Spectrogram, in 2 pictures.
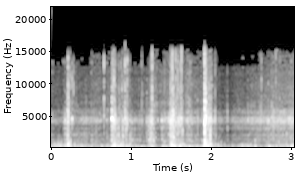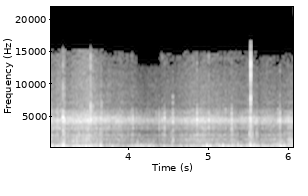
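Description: Dog sled moving along a snowy trail: a steady scraping hiss of the runners over snow, with wind on the microphone and a few sharp knocks and clicks as the sled jolts.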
